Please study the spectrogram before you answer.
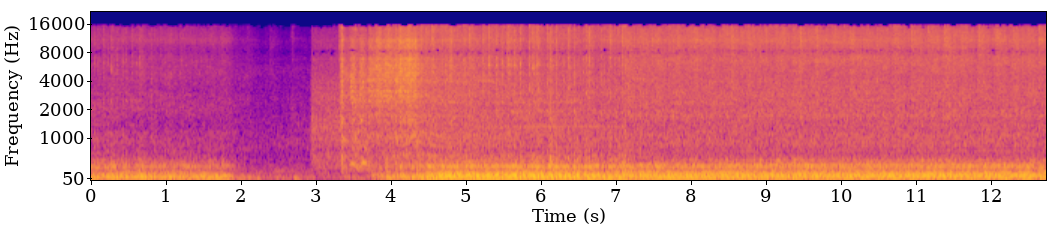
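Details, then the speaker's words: Corvette being readied for a cross-country road trip, just test driven for the first time: cranks, catches and runs with a deep uneven lumpy throb; rough running, suspected fuel injection not working as wanted. "but we're having some serious issues well let's see what the oh sounds like they're not running very good oh that's not"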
